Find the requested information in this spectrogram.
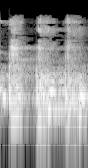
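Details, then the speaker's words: Cough from an adult who says they still have a cough: three quick, partly voiced coughs in a rapid run under a second. "smetterò di tossire Forse alla fine della diretta mi sentirete tossire tutto il tempo"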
